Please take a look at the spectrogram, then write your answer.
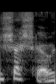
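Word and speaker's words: Šeško: You have is it Benj Benjamin Seshko?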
